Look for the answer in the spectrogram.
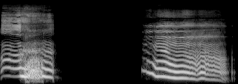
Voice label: defeat, en; Cookie Run

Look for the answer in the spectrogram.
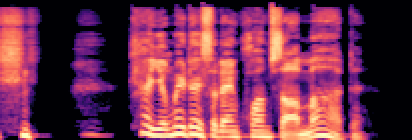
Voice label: defeat, th; Cookie Run

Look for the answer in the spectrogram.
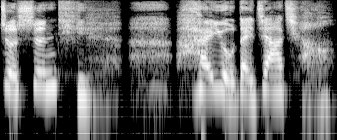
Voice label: defeat, zh-hant; cookie run

